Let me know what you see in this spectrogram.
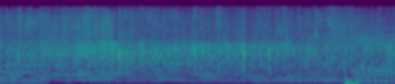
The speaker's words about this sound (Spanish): Porque no le das un fuerte aplauso al Señor ahí donde estás?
